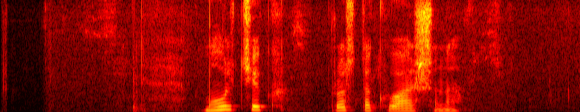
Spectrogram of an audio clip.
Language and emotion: Russian, sad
